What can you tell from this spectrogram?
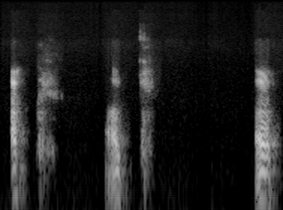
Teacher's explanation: जबान को कम उठाना, जिस वजह से काफ की आवाज कमजोर हो जाती है। अगर हमने जबान को कम उठाया और हल्का सा ना के बराबर लगाया तो आवाज अक, अक, अक, आवाज आ रही है?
